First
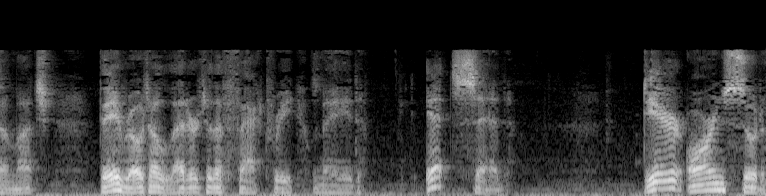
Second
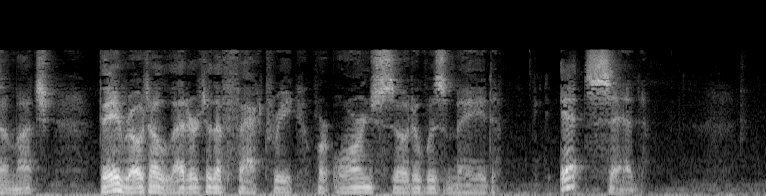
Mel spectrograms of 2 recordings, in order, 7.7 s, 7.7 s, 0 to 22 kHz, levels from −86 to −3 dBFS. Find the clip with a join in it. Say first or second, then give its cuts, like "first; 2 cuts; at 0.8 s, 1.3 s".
first; 1 cut; at 3.1 s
